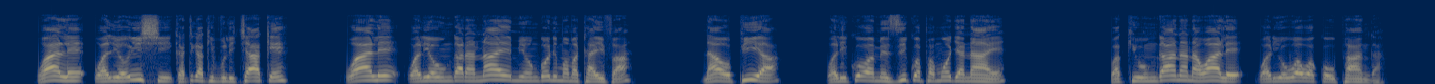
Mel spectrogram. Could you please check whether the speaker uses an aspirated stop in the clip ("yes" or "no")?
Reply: no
